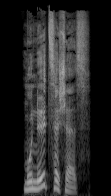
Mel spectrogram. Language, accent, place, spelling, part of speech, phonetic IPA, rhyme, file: German, Germany, Berlin, monözisches, adjective, [moˈnøːt͡sɪʃəs], -øːt͡sɪʃəs, De-monözisches.ogg
- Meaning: strong/mixed nominative/accusative neuter singular of monözisch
